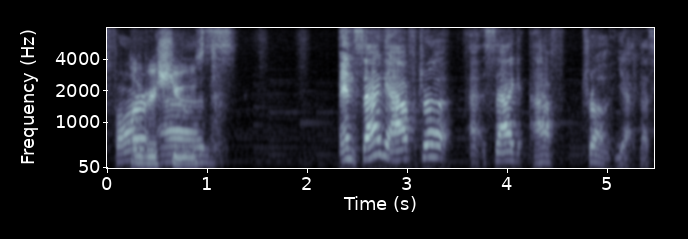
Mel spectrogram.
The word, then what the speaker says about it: SAG-AFTRA: And SAG-AFTRA, yeah, that's how you pronounce it.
